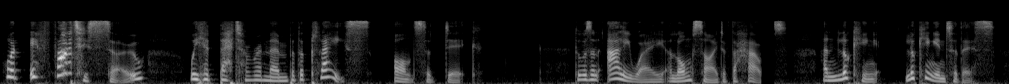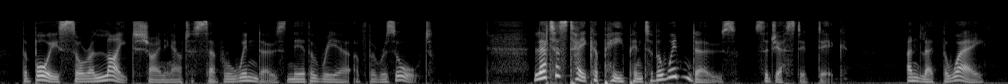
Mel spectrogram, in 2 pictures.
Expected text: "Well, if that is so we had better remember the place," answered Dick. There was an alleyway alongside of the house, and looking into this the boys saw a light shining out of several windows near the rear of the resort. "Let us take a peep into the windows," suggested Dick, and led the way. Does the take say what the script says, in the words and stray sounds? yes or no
no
